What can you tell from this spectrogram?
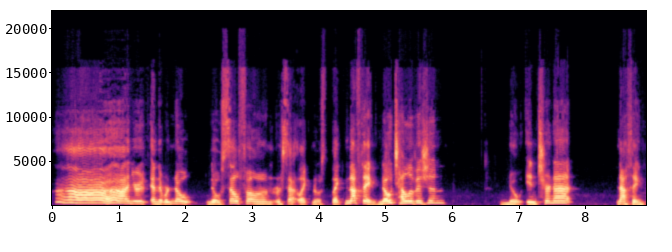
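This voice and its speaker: Picture a woman author hosting a casual chat over a video call. She tells her stories with flair, full of sudden dramatic exclamations and quick asides. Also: mid-range voice, a bit bright. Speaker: author interviewing a guest at a bookshop event.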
